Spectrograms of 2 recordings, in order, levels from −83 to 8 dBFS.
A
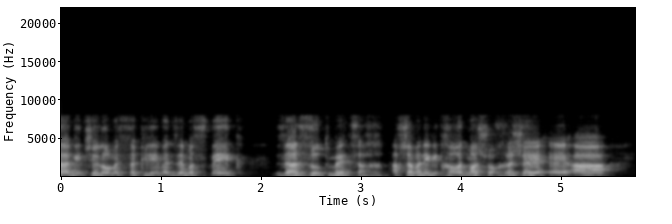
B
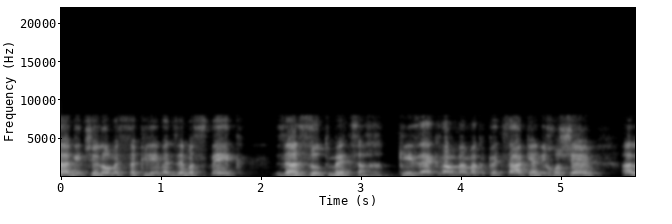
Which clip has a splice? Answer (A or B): A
